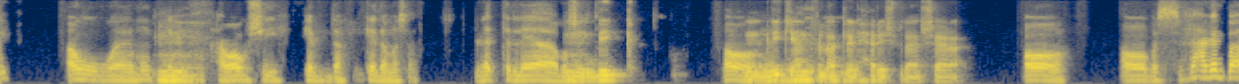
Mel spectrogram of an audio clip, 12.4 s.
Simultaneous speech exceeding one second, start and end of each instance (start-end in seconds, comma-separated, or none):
7.4-8.7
